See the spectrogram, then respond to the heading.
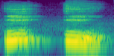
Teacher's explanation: तालव्य का मतलब तालु, जीभ कहाँ जाके टच होगी, तालु में। जैसे ई इसका उच्चारण करिए, आप स्वयं करके देखिए। · ई इसका उच्चारण मतलब जीभ कहाँ टच हो रही है, तालु में। तो इसको हम क्या कह सकते हैं, तालव्य स्वर कह सकते हैं।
